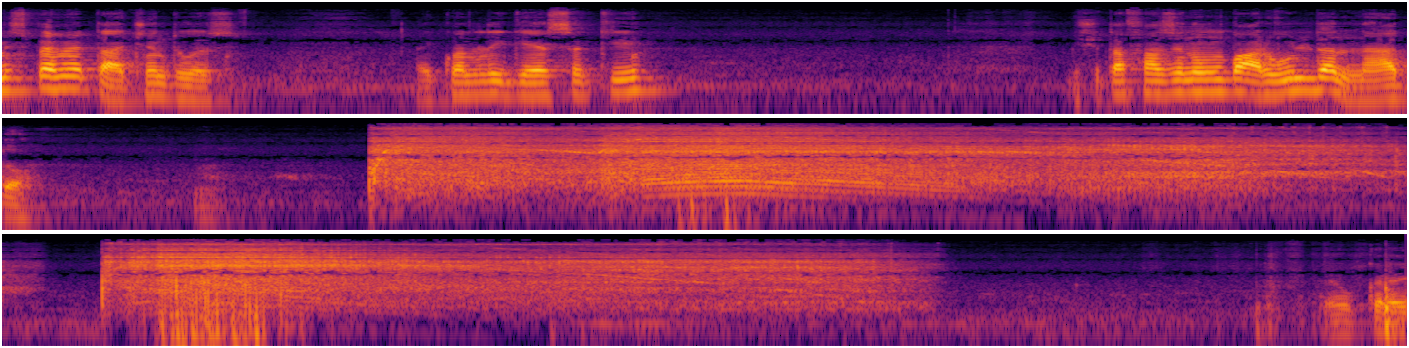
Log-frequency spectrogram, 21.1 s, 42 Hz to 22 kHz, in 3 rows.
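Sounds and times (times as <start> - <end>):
electric saw motor running rough: 8.9 - 18.8.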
